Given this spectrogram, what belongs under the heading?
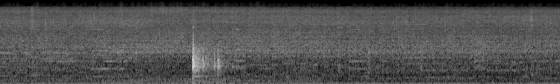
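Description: Shrimp frying and being stirred in a jambalaya pan, an even background sizzle broken by a single brief scrape of a utensil partway through.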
